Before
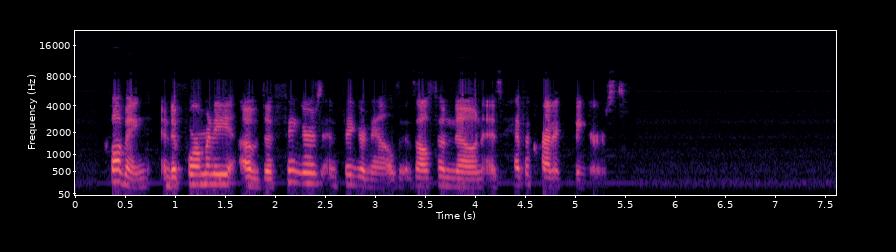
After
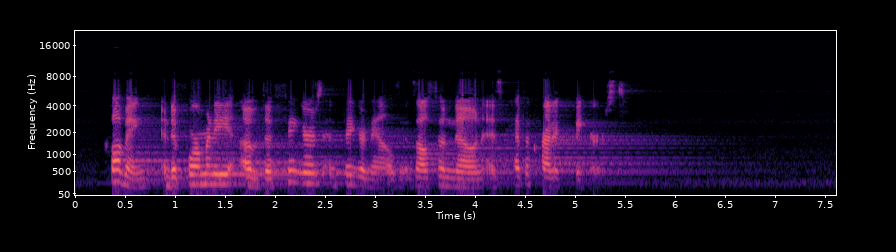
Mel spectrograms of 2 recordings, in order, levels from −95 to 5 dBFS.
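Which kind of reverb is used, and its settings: FDN reverb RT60 3.4 s, high-frequency decay 0.3×, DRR 16 dB; trim -1.5 dB

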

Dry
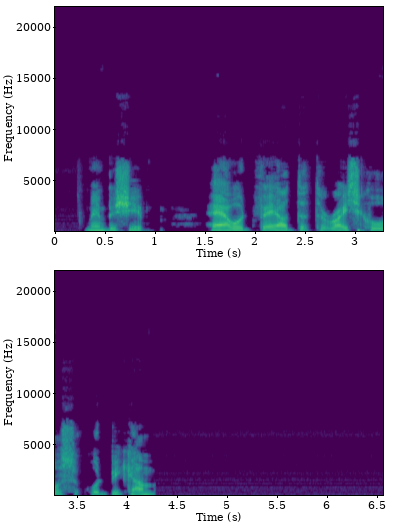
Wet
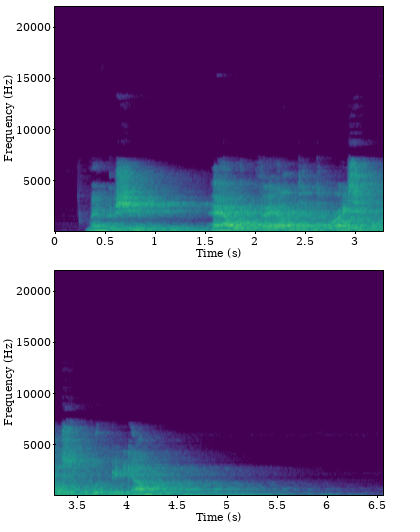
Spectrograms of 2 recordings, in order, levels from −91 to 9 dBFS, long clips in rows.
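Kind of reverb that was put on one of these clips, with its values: simulated room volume 130 m³, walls hard, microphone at 0.63 m; trim -5 dB

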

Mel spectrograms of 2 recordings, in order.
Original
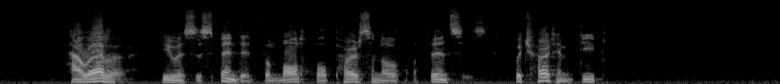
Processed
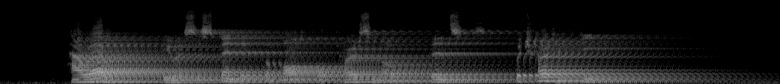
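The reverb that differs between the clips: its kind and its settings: spring tank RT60 3.5 s, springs 60 ms, chirp 30 ms, DRR -2 dB; trim -5.5 dB

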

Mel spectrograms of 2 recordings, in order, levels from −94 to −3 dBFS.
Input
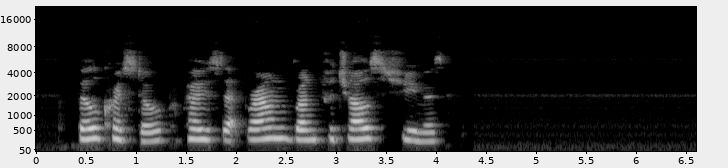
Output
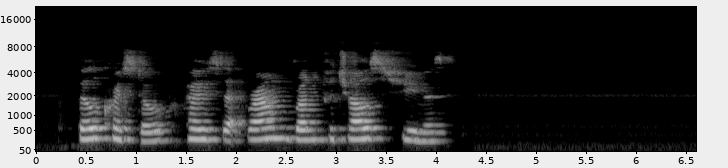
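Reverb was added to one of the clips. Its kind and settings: gated-style reverb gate 130 ms rising, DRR 10.5 dB; trim -5.5 dB

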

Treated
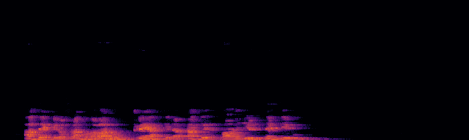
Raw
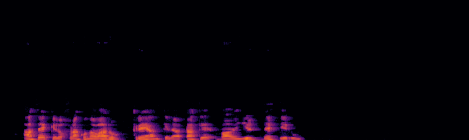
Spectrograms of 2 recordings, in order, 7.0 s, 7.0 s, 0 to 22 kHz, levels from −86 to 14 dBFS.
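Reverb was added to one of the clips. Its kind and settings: simulated room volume 72 m³, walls mixed, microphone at 2.6 m; trim -12 dB

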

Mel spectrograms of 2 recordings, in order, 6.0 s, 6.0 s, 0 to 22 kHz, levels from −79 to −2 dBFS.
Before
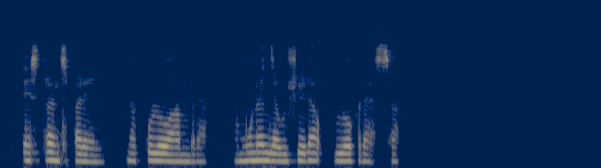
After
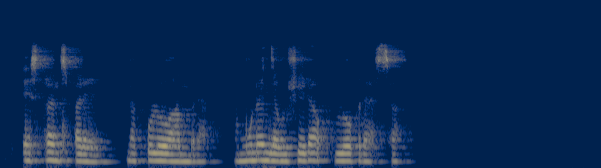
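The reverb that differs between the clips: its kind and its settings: gated-style reverb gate 200 ms falling, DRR 8.5 dB; trim -1 dB

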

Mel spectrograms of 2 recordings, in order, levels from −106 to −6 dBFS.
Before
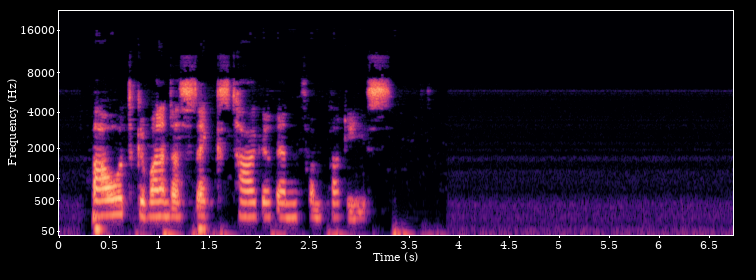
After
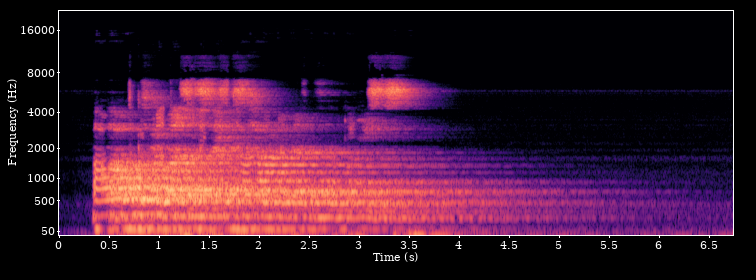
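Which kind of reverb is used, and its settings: algorithmic reverb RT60 4 s, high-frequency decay 0.25×, pre-delay 110 ms, DRR -9 dB; trim -6.5 dB

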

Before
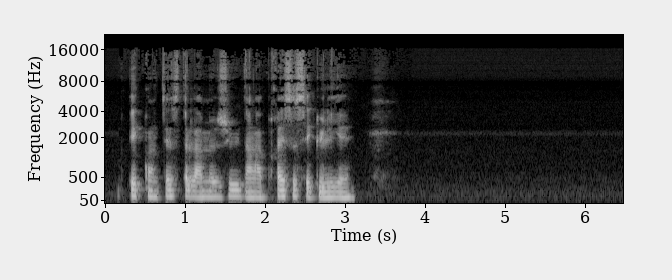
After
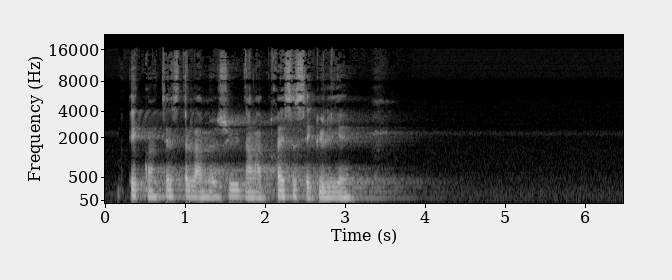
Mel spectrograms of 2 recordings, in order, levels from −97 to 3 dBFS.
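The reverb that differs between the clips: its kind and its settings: spring tank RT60 2.2 s, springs 47/57 ms, chirp 55 ms, DRR 11 dB; trim -4 dB

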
